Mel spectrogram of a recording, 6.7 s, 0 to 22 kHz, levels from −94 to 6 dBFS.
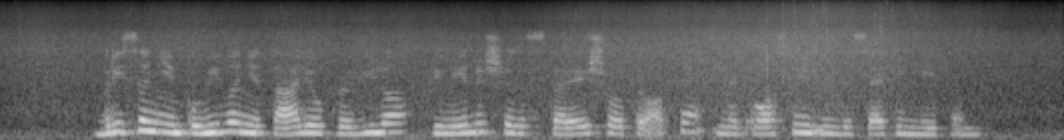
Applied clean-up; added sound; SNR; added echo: none; Wind; 15 dB; none.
